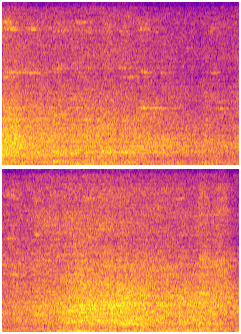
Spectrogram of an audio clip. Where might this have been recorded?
on a street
